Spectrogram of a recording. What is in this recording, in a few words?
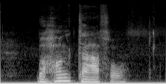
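"behangtafel", Dutch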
